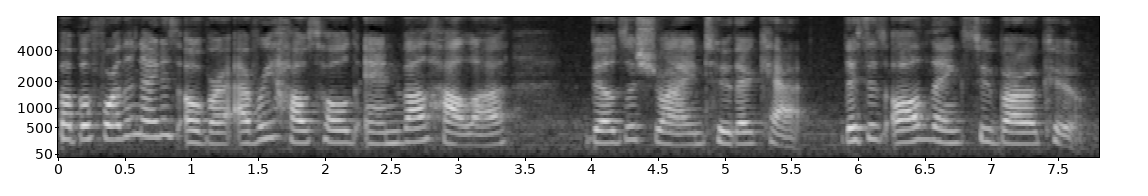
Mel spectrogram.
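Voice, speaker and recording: Deadpan teen girl narrating a made-up land. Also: fairly high pitch, moderate pace, a little hiss or hum. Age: teens. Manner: deadpan, mock-formal storytelling. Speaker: student presenter. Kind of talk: mock-serious school presentation narration.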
